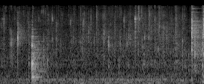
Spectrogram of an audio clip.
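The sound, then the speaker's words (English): An egg fries in oil in a pan as oil is drizzled over its white, giving a steady crackling sizzle with a few louder pops standing out. “And another nice thing that happens as I drizzle the oil on top of the egg, it almost forms like these little craters in the white, which have really nice texture.”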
